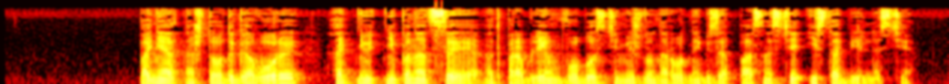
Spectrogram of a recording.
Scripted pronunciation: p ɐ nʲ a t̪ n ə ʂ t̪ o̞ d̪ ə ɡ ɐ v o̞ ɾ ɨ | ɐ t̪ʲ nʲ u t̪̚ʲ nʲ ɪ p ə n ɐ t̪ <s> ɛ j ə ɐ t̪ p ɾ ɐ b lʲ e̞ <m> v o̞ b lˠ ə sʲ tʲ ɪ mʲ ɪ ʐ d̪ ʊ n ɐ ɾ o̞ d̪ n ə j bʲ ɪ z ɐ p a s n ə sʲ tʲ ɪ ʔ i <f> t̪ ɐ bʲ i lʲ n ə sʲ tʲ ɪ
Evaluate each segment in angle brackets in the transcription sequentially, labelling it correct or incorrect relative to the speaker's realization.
correct, correct, incorrect

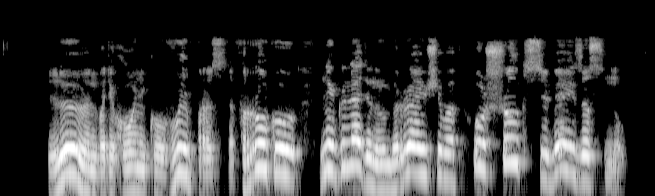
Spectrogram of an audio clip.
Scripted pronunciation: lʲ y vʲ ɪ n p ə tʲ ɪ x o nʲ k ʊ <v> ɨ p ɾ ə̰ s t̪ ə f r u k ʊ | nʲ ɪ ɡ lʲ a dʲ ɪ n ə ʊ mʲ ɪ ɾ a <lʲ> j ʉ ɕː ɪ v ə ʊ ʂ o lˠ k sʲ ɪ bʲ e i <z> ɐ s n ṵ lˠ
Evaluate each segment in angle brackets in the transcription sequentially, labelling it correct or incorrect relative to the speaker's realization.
correct, incorrect, correct

